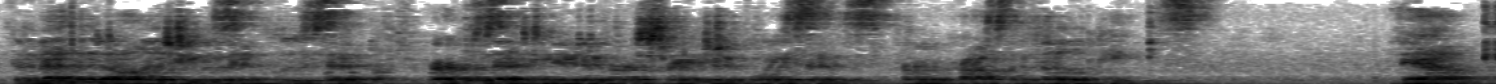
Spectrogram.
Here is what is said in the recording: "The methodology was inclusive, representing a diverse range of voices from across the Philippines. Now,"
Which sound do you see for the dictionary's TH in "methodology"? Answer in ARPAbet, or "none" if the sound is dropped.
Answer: TH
